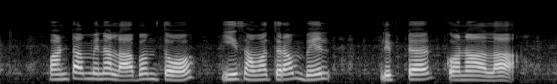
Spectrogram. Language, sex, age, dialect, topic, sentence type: Telugu, female, 60-100, Southern, agriculture, statement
